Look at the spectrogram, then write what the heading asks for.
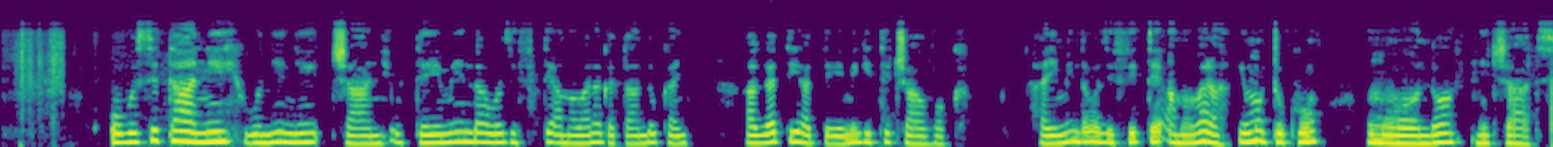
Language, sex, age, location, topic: Kinyarwanda, female, 18-24, Musanze, finance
